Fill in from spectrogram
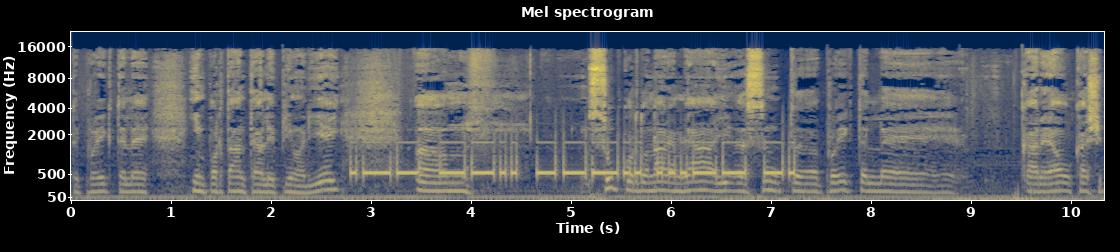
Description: Morse code, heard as a keyed tone, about 20 wpm, 540 Hz. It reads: WZ83N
